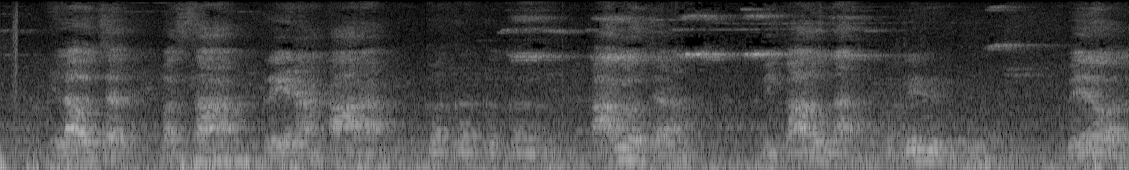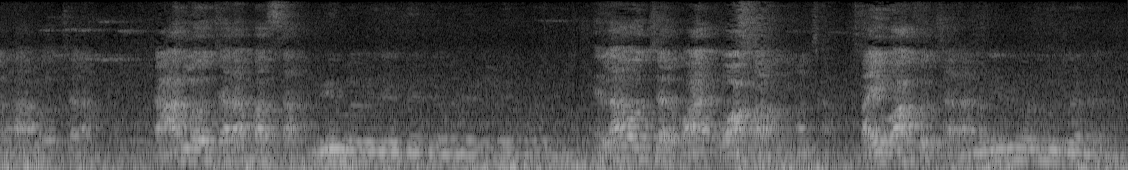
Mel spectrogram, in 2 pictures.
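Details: Adult male clinician speaking Telugu; typical speech.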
